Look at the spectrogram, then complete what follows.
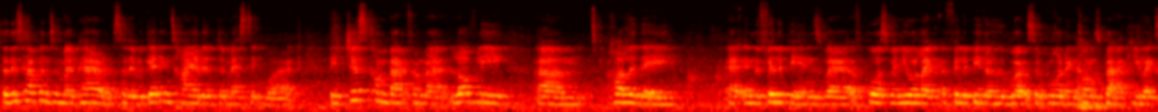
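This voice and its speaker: A woman with a British accent gives a personal talk, speaking candidly with plenty of fillers and small laughs. Her voice sits a little high. She is picked up from a distance in an echoey room with clear background noise. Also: darkish tone. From United Kingdom. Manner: chatty and candid, frequent fillers, light laughs. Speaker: speaker giving a talk with slides. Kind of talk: conference talk, personal story.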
